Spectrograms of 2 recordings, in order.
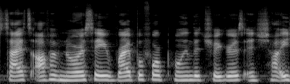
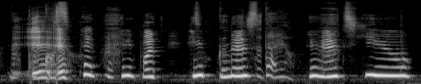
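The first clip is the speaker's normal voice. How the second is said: put-on much higher, shrill-free girl voice yelling; defiant girl shout; 10 semitones higher than usual.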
